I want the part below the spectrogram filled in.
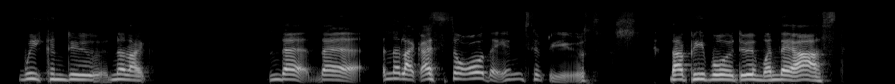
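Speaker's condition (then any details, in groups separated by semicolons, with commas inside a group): Cerebral palsy; all four limbs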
